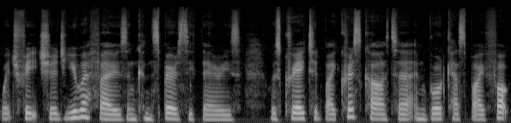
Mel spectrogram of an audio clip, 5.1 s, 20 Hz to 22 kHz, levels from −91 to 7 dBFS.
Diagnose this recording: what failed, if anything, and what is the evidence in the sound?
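Mains buzz enters at the analogue wiring stage and runs throughout the speech, a steady raspy buzz roughly 40 dB below the voice. On a spectrogram it shows as unbroken horizontal lines at harmonics of 50 Hz reaching several kHz. The waveform carries sharp switching spikes, twice per mains cycle, from a dimmer, rectifier or broken shield.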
